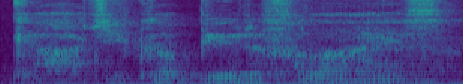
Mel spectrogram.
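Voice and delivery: soft seductive whisper. Acted. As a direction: breathe it close, seductive. Sudden seductive move on therapist.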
